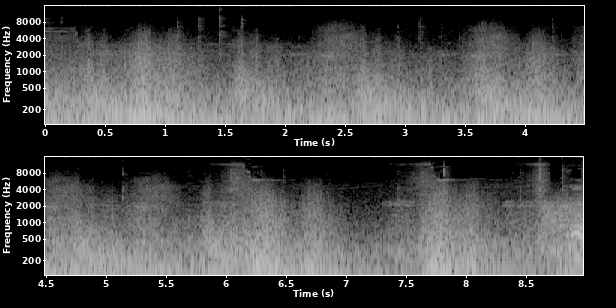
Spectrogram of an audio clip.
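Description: Missile explosions boom repeatedly in the action game Drakengard, a dense rumbling barrage of blasts layered over continuous low roaring battle noise.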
